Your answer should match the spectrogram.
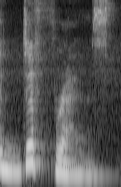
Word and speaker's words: difference: A sílaba tônica é a primeira, e tanto o é do meio quanto o é final não são pronunciados. Então você vai pensar nela como tendo dois ataques de som: difference, difference.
